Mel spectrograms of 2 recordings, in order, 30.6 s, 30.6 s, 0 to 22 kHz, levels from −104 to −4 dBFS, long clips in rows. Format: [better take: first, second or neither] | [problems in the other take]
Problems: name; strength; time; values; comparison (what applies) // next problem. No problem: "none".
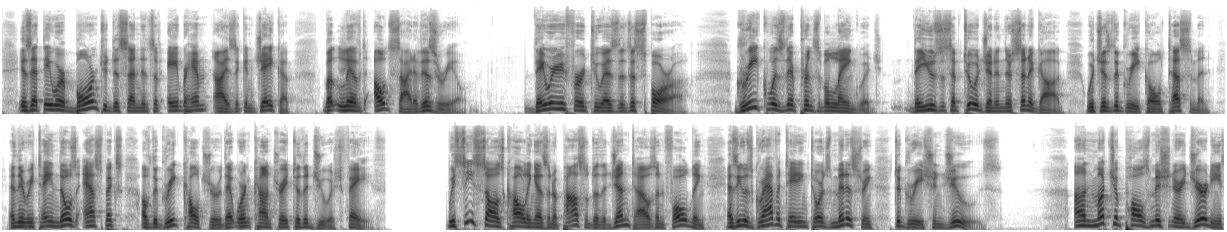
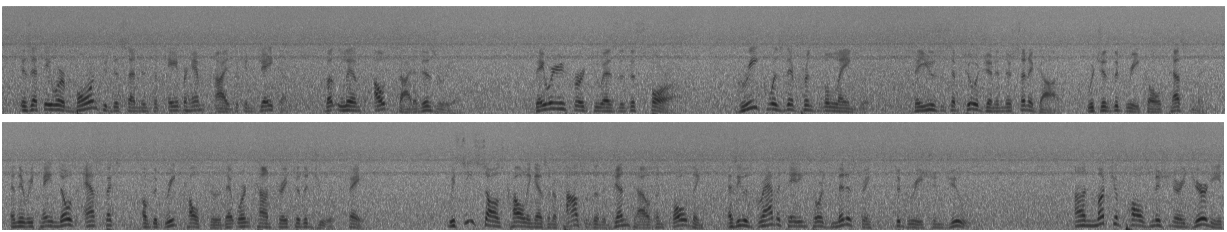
first | hiss; loud; throughout; 1 dB below the speech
